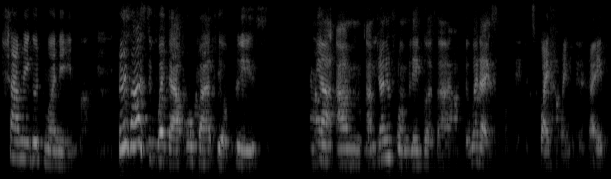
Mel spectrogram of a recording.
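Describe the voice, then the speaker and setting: A woman hosting an online training session, greeting attendees one by one and pausing over how to say their names. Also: mid-range voice, lively intonation, a bit bright. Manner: unhurried, reading names aloud and pausing over pronunciations. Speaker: webinar host. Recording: dull lo-fi online call audio.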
